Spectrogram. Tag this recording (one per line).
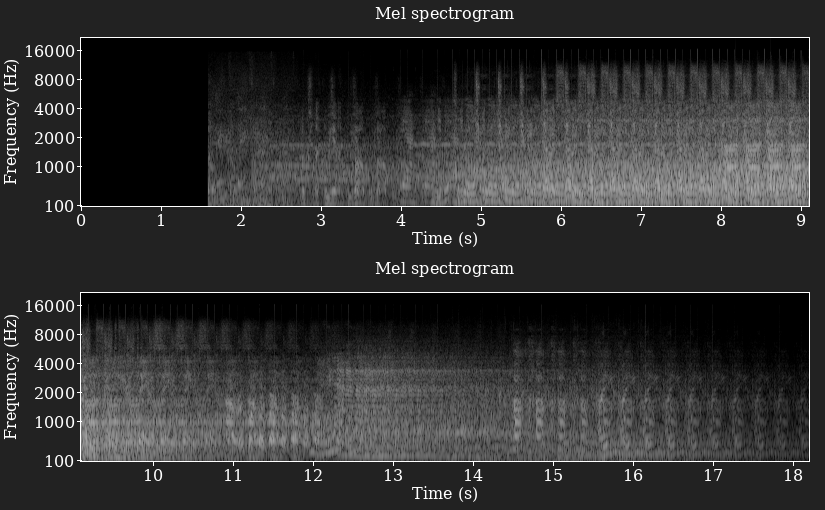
Hilary
Political
Wappaapahaha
